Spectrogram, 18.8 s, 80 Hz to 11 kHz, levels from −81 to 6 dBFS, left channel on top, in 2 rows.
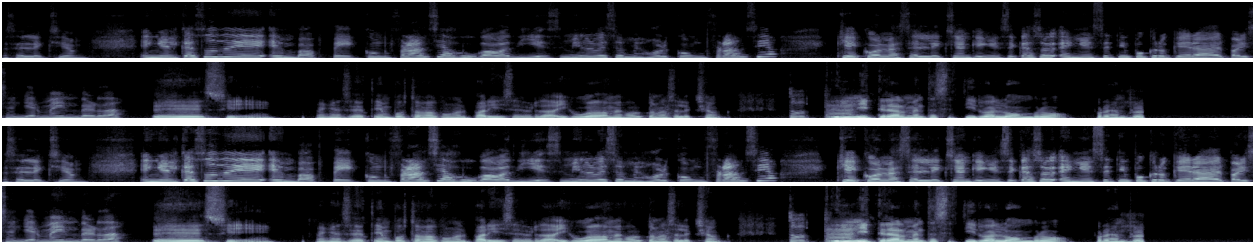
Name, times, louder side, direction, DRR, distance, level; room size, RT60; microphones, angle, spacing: voice 1, 0.0-10.3 15.3-15.9 17.8-18.0, right 4 dB, 40° right, 0.9 m, -31 dB
voice 2, 10.5-11.4 11.7-14.8 15.6-18.0, right 2 dB, 20° right, 0.4 m, -20 dB
head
